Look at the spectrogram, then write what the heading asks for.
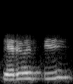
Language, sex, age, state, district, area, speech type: Tamil, female, 18-30, Tamil Nadu, Sivaganga, rural, conversation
